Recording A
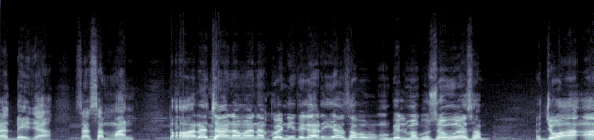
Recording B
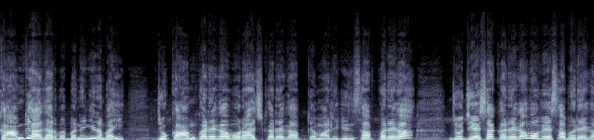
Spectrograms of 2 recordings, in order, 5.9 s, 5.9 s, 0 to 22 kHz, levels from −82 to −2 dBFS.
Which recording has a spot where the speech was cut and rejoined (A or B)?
A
